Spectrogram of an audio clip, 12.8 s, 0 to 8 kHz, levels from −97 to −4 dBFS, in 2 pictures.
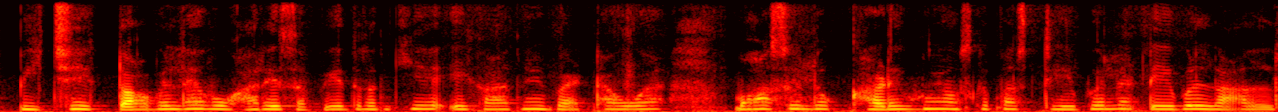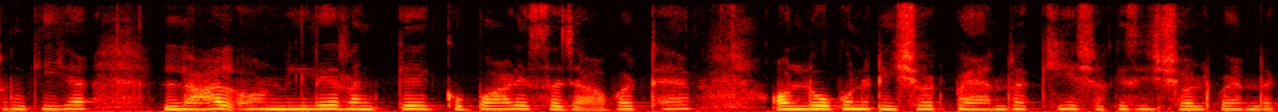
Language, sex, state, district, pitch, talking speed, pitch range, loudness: Hindi, female, Bihar, Sitamarhi, 235 Hz, 240 wpm, 225-245 Hz, -39 LUFS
